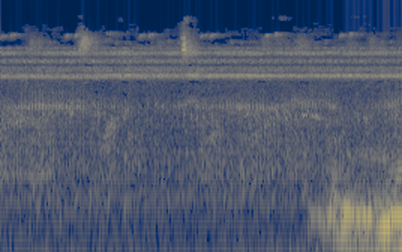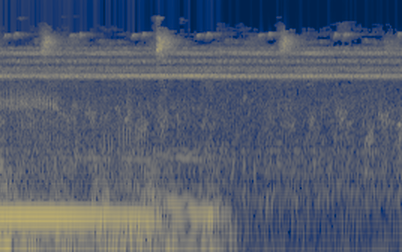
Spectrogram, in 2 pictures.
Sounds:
Animal

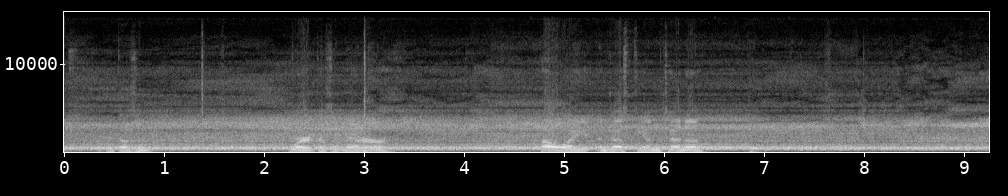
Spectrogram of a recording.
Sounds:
Speech, Radio

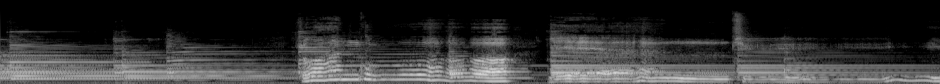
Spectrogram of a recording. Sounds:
Music, Traditional music

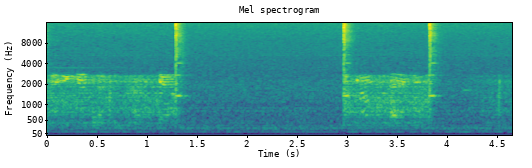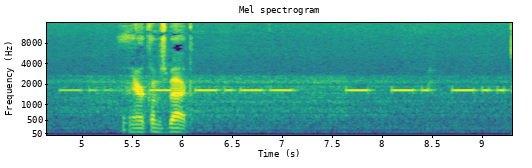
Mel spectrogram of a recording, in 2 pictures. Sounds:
Speech, Radio

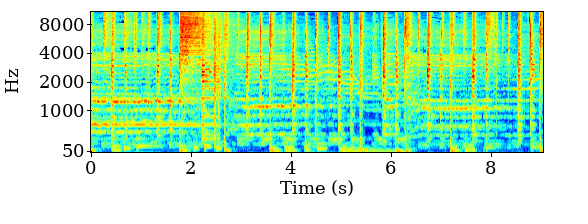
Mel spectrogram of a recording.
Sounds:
Music, Music of Africa, Afrobeat, Reggae

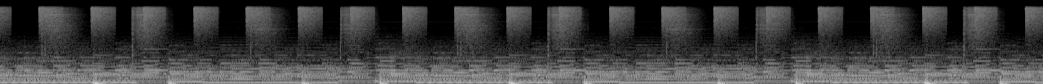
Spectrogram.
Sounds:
Synthesizer, Music

